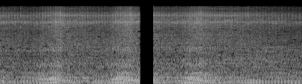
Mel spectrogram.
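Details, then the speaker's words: Honda Beat fuel-injected scooter with hard starting, weak ECU ground on the fuel pump circuit: with the brown/black-striped wire jumpered to battery negative, the engine picks up cleanly on each throttle blip and revs normally. "Ketika saya coba dipasangkan kembali untuk jam peran dari negatif Aki ke bagian kabel warna coklat garis hitamnya ini untuk putaran gas nya Normal"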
